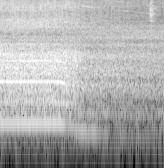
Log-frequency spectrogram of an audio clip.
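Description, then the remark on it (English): A blender motor whirs loudly at high speed, pureeing avocado until smooth, with a steady whine over churning noise, then its pitch drops and the sound eases off as it slows down. “And when you use a blender, you're also like whipping air really fast into whatever you're pureeing, if it's on a very high speed.”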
